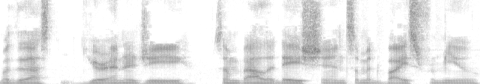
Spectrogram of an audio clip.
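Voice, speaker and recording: A man at a moderate pace, in a very clean recording with a silent background and a dry, close sound with no echo. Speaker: vlogger. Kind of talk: casual monologue vlog. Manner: halting, repeats words.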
